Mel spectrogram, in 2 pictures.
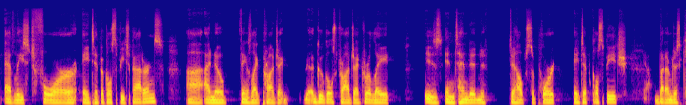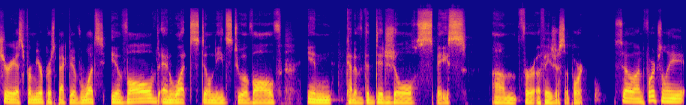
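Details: Adult male speaker; normal fluent speech.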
